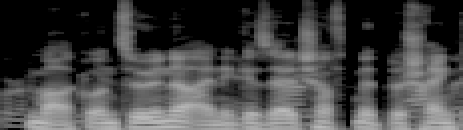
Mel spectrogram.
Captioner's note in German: JP sagt etwas in einer anderen Sprache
